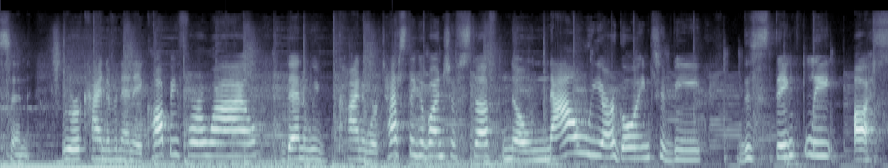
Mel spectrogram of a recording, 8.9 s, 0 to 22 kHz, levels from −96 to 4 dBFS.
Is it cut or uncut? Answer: uncut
